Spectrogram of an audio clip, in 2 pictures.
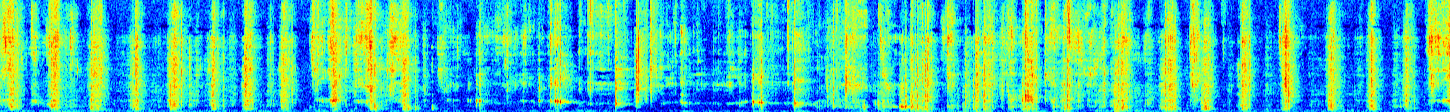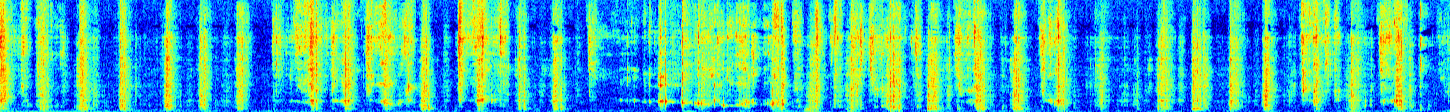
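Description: Hard clear ice being bitten and crunched, a quick run of sharp cracks, several a second, with a couple of brief lulls.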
